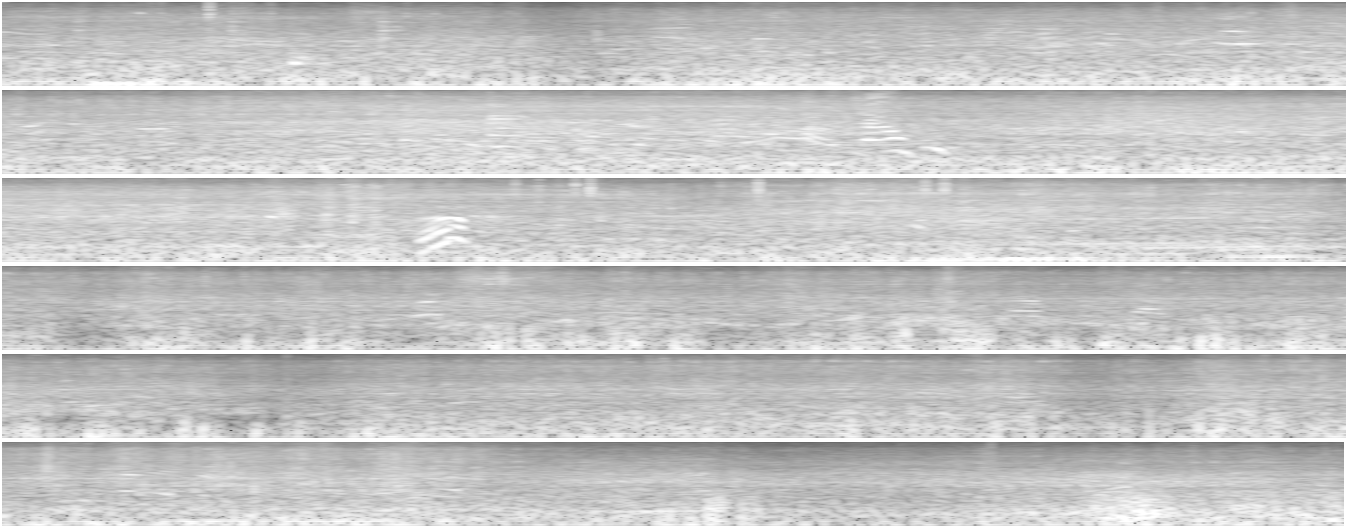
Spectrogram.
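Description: Wind and road noise on the camera microphone of a moving electric trike, a steady low rumble, with people's voices along the street behind it.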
